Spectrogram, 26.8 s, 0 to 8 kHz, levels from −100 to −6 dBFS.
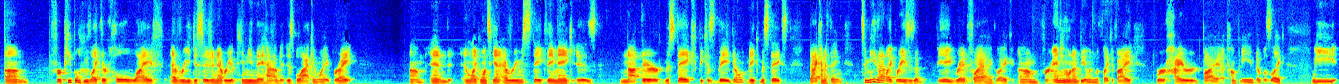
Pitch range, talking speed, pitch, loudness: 110-135 Hz, 155 wpm, 120 Hz, -19 LUFS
